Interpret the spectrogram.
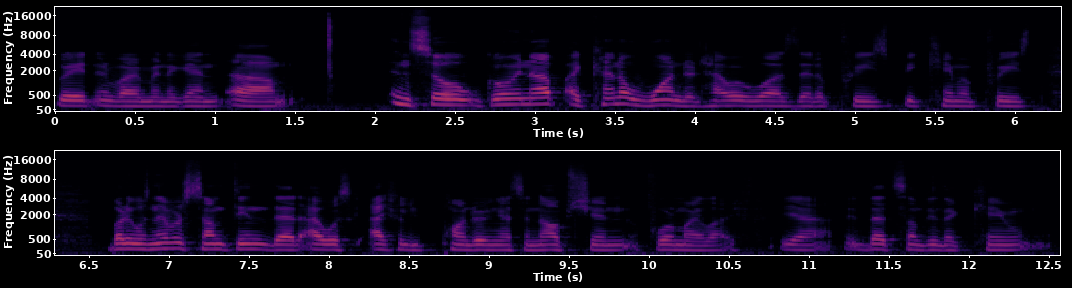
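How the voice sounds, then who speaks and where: A man's voice: fairly high pitch, fairly even intonation, moderate pace, gravelly, clean tone. A young man from Ecuador, a seminarian guest talking earnestly with many fillers and restarts.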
